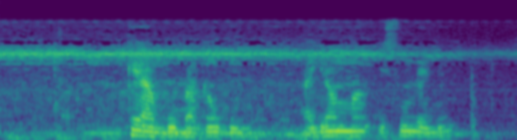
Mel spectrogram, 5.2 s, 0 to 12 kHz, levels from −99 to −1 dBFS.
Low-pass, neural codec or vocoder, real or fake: 7.2 kHz; none; real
